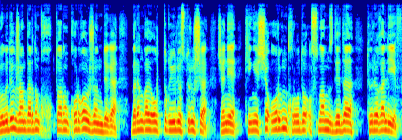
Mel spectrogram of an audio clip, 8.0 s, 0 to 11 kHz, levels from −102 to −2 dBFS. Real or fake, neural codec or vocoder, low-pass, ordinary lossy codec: real; none; 9.9 kHz; none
